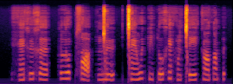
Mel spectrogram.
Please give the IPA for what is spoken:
h ɛ̃ x ø x ɜ | l o p sˤ ɜ | ŋ͡ǀ ʏ | ǀ ɛ̃ w ʏ k͡p i p ɾ o x ɛ̃ h õ ǀ e k ɐ̃ tˤ ẽ p

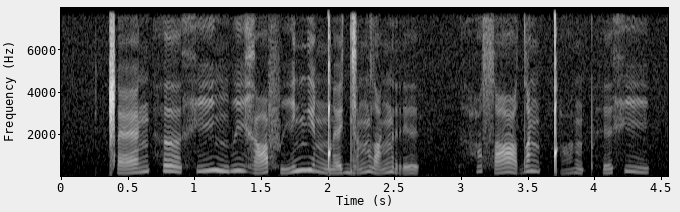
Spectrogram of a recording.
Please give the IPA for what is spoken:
ǁ æː˩˥ ŋ h əː˥˧ x iː˧˥˧ ŋ β i˥˧ ɣ ɑ˩˥ f iː˩˥ nʲ ɑ˥˧ ŋ͡ǃ ɛ˩˧ dʲ æ˩˥ ŋ zˤ æ˩˥ ŋ r ɪ˩˧˩ | h ə̤˧˥˧ sˤ æː˩˧˩ dˤ ɪ˥˧ ŋ ǃ ɑ̤˩˧˩ ŋ pʰ ɪ˩˥ x i˥˧

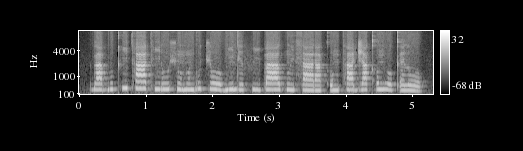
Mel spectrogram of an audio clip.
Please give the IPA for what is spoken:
ɡ a˨ b u˨ kʰ i˦ tʰ aː˦ tʰ i˨ ɾ u˨˦ ʃ ũ˨ ɡʷ ĩ˨ ɡ u˦ t͡ʃ oː˦˨ ɡ ĩ˦ d ɪ˨ f i˨ ɓ aː˦ kʷ ĩ˨ s aː˨ ɾ a˨ kʼ o˨ ŋ tʰ a˦ d͡ʒ a˦ kʰ o˦ ŋ β o˨ kʼ ɛ˨ l o˨

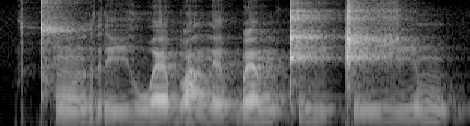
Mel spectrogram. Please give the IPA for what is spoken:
tʰ ũ˨ r iː˨ w ɛ˨ b a˨ n ɪ˦ ɓ ɛ˦ m kʼ iː˦ kʼ i˦ ɣ i˦˨ m

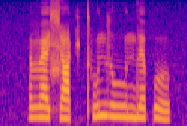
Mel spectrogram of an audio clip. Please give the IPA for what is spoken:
v æ ɕ ɑ t͡ʃ tʼ u n z uː n d ɛ p ʊ

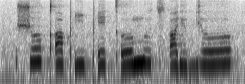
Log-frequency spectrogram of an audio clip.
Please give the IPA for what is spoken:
ʃ o kʼ ɒ pʼ i pʼ e kʼ o m u t͡sʼ ɒ ɾʲ u ɡʲ o

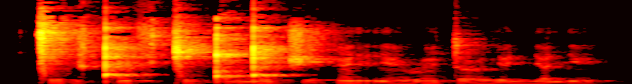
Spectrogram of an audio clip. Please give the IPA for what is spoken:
ǀ ɪ d ə ǃʼ ɛ̃ sʲ ʊ ǀ u ǃ ʊ ŋ͡ǃ ɪ t͡ʃ ɪ t ɛ̃ rʲ ɛ̃ ɹ ɛ̃ t œ l ɪ nʲ a nʲ ẽ

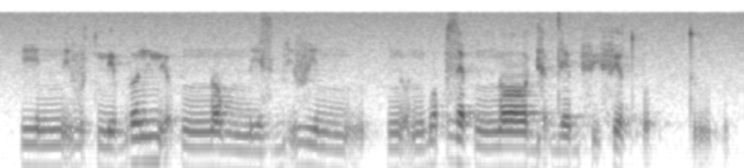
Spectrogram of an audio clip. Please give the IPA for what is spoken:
i nː ḭ v ṵ t mʲ ʊ b ʊː n mʲ ɔ̰ p nː ɔ mː i z b ḭ v i mː ṵ | n o̰ n b ɔ p z ɛ p nː ɔː ɡʲ ɔ̰ d e b fʲ ṵ fʲ ɔ t p o̰ p tː ṵ p

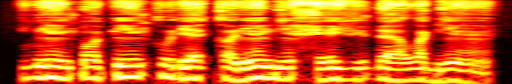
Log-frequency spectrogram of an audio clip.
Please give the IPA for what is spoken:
ʎ ẽ k͡p ɔ pʲ ẽ k u ɾʲ ɛ k ʌ ɾʲ ɛ̃ ɡʲ ɛ̃ h e vʲ u ɗ ɛ lˠ ə ɡʲ ɛ̃

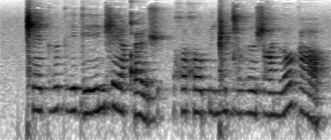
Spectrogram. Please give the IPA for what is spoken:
ǁ ɛː ɡʱ əː ɡʱ e ɡ eː n ʂ ɛː qʼ ʏː ʃ | χ o χ o ɓ ʏ ŋ͡ǁ u d͡ʑ o ɦ əː ʃ ʁ ɑ n l ɔ k ɑ

